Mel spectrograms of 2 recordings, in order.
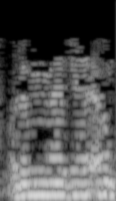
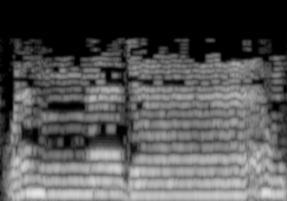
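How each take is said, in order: First: The vowel in jaa'ahum is cut short. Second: The vowel in jaa'ahum is held long. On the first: The speaker calls it wrong. "مش تقول لي ولما جاءهم كده، لا لا لا" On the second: The speaker calls it right. "اهو ده المد الوجه، لازم"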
